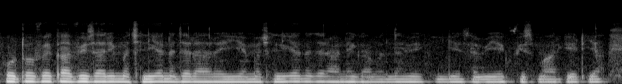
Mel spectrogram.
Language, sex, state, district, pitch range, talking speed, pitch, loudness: Hindi, male, Rajasthan, Jaipur, 120-125 Hz, 210 wpm, 120 Hz, -18 LUFS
